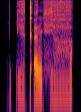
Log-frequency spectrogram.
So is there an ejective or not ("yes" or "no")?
yes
